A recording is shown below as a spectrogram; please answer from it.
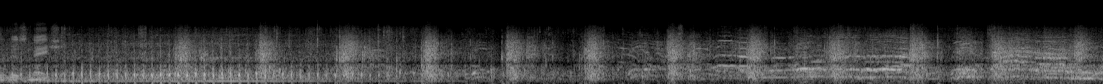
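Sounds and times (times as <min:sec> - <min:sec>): steady low hum: 0:00.0 - 0:06.2
helicopter rotor chopping: 0:00.0 - 0:11.0.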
